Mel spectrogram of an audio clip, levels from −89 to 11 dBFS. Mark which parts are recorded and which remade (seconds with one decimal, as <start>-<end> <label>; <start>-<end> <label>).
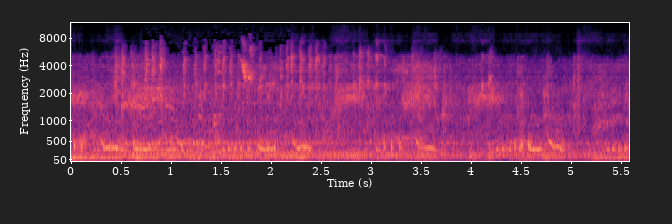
0.0-0.7 remade; 0.7-2.2 recorded; 2.2-5.6 remade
